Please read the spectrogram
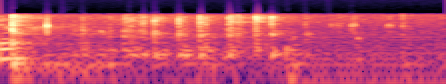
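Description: Quick, irregular clicks and scratches of a razor blade working at the edge of soft, half-cured body filler (Bondo). The clicks thin out towards the end.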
